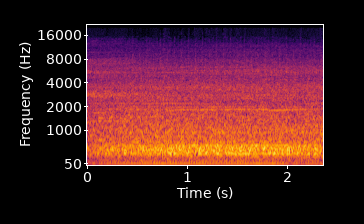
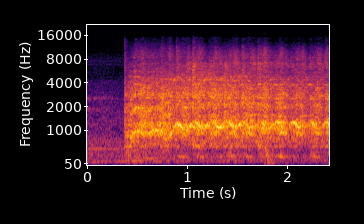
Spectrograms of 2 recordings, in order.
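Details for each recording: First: Old Toyota Land Cruiser engine: smooth, even drone at steady speed with no stumbling or popping; running properly. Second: Toyota Land Cruiser with distributor, non-start troubleshooting: engine catches and revs raggedly, then settles to an unsteady idle; ignition misfire from crossed plug wires, spark reaching wrong cylinders; fix planned by changing wires rather than reclocking distributor.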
